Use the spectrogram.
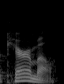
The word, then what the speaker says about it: caramel: Ooh, now we're talking about caramel or caramel. Does it have 2 or 3 syllables? So do you say caramel, 2, caramel, or do you say it both ways? Caramel. So 2? All right. I would also say it in 2.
